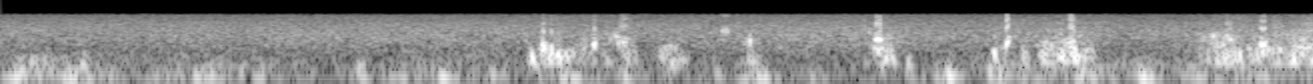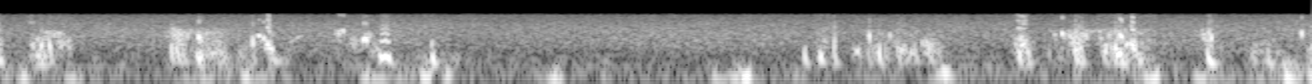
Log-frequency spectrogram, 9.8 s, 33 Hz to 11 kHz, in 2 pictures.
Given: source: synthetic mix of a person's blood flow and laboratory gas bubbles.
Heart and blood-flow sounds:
Doppler ultrasound of blood flow; subclavian vein
1.96-2.40 s: bubbles
2.45-2.59 s: bubbles
2.69-2.86 s: bubbles
3.24-3.39 s: bubbles
3.69-4.12 s: bubbles
4.47-4.97 s: bubbles
5.01-5.21 s: bubbles
5.53-6.10 s: bubbles
6.16-6.43 s: bubbles
6.51-6.60 s: bubbles
7.90-8.48 s: bubbles
8.71-9.25 s: bubbles
9.40-9.51 s: bubbles
9.59-9.85 s: bubbles
From the record:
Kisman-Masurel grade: 333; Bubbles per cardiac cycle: rolling drumbeat, 9 or more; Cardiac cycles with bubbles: 50 to 99%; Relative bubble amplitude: loud (0.450 to 0.775); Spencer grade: 3 (all of the cardiac periods contain showers or single bubble signals, but not dominating or overriding the cardiac motion signals); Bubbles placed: anywhere in the cardiac cycle

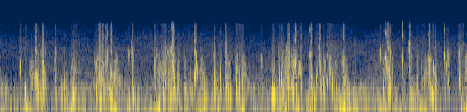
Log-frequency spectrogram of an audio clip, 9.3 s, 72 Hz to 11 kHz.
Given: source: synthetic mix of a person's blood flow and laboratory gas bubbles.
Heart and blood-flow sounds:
Doppler ultrasound of blood flow; subclavian vein
0.36-0.44 s: bubbles
0.46-0.55 s: bubbles
0.66-0.94 s: bubbles
1.07-1.14 s: bubbles
1.18-1.35 s: bubbles
1.41-1.55 s: bubbles
1.88-2.33 s: bubbles
2.54-2.71 s: bubbles
3.06-3.15 s: bubbles
3.21-3.60 s: bubbles
3.65-3.98 s: bubbles
4.24-4.44 s: bubbles
4.48-4.65 s: bubbles
4.69-4.88 s: bubbles
5.19-5.26 s: bubbles
5.40-6.05 s: bubbles
6.16-6.27 s: bubbles
6.30-6.92 s: bubbles
7.57-7.87 s: bubbles
7.99-8.08 s: bubbles
8.15-8.25 s: bubbles
8.31-8.38 s: bubbles
8.42-8.75 s: bubbles
8.84-9.01 s: bubbles
9.13-9.35 s: bubbles
From the record:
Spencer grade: 3 (all of the cardiac periods contain showers or single bubble signals, but not dominating or overriding the cardiac motion signals); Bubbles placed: anywhere in the cardiac cycle

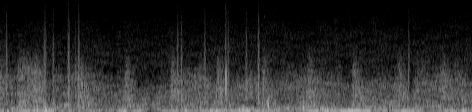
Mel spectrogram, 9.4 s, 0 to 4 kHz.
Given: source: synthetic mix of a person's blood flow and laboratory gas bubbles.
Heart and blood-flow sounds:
Doppler ultrasound of blood flow; subclavian vein
4.48-4.58 s: bubbles
From the record:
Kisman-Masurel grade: 112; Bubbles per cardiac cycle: 1 to 2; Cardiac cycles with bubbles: 1 to 10%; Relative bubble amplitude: moderate (0.250 to 0.450); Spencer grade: 1 (occasional bubble signal discernible with the cardiac motion signal, with majority of cardiac periods free of bubbles); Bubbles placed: anywhere in the cardiac cycle

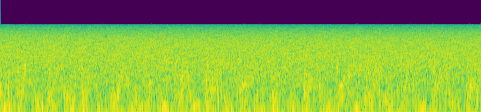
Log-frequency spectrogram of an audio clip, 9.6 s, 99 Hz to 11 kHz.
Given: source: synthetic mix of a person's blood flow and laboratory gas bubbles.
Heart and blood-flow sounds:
Doppler ultrasound of blood flow; precordium
0.13-0.26 s: bubbles
4.32-4.42 s: bubbles
6.05-6.15 s: bubbles
7.55-7.63 s: bubbles
8.96-9.02 s: bubbles
9.51-9.61 s: bubbles
From the record:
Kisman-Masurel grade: 122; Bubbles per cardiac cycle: 1 to 2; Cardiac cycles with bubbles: 10 to 50%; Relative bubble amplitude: moderate (0.250 to 0.450); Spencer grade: 2 (many but less than half of the cardiac periods contain bubble signals, singularly or in groups); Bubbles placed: anywhere in the cardiac cycle

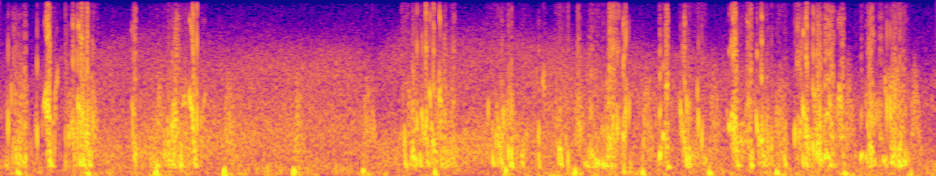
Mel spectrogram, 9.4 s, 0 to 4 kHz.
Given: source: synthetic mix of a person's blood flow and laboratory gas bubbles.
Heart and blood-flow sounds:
Doppler ultrasound of blood flow; subclavian vein
0.03-0.29 s: bubbles
0.33-0.61 s: bubbles
0.65-0.99 s: bubbles
1.31-1.39 s: bubbles
1.48-2.08 s: bubbles
4.00-4.58 s: bubbles
4.85-5.31 s: bubbles
5.36-5.47 s: bubbles
5.54-5.69 s: bubbles
5.76-6.33 s: bubbles
6.57-6.75 s: bubbles
6.78-7.09 s: bubbles
7.26-7.88 s: bubbles
7.92-8.46 s: bubbles
8.59-9.12 s: bubbles
From the record:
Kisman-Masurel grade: 333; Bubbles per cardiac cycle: rolling drumbeat, 9 or more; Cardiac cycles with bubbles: 50 to 99%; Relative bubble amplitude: loud (0.450 to 0.775); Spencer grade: 3 (all of the cardiac periods contain showers or single bubble signals, but not dominating or overriding the cardiac motion signals); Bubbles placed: anywhere in the cardiac cycle

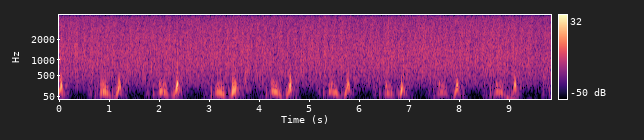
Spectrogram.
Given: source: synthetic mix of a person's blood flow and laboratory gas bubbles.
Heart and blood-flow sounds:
Doppler ultrasound of blood flow; precordium
3.70-3.85 s: bubbles
From the record:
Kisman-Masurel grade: 121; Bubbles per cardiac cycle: 1 to 2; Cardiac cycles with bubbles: 10 to 50%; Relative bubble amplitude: barely perceptible (0.100 to 0.250); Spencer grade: 2 (many but less than half of the cardiac periods contain bubble signals, singularly or in groups); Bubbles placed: only in the low amplitude regions of the cardiac cycle

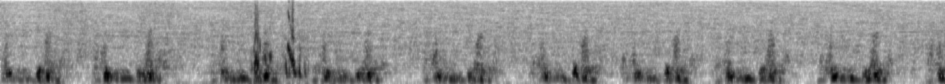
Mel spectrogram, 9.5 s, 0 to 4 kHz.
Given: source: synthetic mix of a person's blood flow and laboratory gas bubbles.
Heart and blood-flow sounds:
Doppler ultrasound of blood flow; precordium
2.48-2.75 s: bubbles
2.81-3.09 s: bubbles
From the record:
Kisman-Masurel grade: 212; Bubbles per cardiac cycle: several, 3 to 8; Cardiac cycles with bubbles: 1 to 10%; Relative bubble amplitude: moderate (0.250 to 0.450); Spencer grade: 1 (occasional bubble signal discernible with the cardiac motion signal, with majority of cardiac periods free of bubbles); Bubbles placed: anywhere in the cardiac cycle

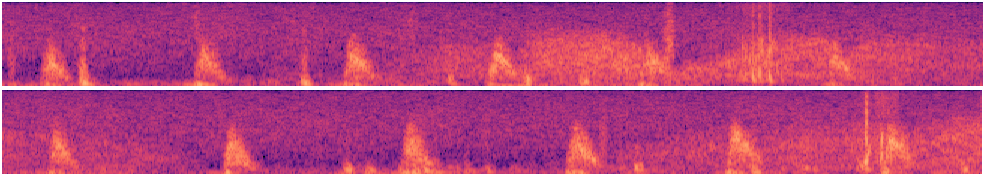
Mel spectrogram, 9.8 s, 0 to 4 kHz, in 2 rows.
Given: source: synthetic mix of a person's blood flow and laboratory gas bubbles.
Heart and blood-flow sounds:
Doppler ultrasound of blood flow; subclavian vein
3.67-3.94 s: bubbles
9.18-9.39 s: bubbles
From the record:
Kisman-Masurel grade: 122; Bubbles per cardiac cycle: 1 to 2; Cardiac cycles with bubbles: 10 to 50%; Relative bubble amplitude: moderate (0.250 to 0.450); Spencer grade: 2 (many but less than half of the cardiac periods contain bubble signals, singularly or in groups); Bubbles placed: anywhere in the cardiac cycle

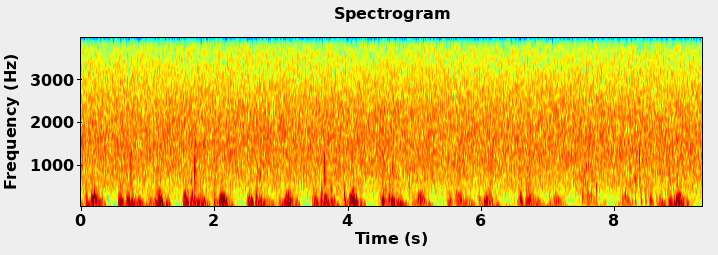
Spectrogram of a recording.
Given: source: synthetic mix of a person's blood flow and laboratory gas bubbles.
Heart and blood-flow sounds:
Doppler ultrasound of blood flow; precordium
7.47-7.78 s: bubbles
8.14-8.59 s: bubbles
From the record:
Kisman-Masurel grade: 221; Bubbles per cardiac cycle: several, 3 to 8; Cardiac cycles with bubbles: 10 to 50%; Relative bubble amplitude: barely perceptible (0.100 to 0.250); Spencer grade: 2 (many but less than half of the cardiac periods contain bubble signals, singularly or in groups); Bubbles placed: anywhere in the cardiac cycle

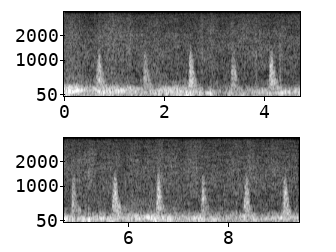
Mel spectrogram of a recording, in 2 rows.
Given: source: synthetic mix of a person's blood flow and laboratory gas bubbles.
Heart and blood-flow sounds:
Doppler ultrasound of blood flow; subclavian vein
no bubbles
From the record:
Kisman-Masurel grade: 000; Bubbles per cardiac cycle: 0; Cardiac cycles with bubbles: 0%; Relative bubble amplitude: no bubbles discernible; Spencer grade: 0 (complete lack of bubble signals)

